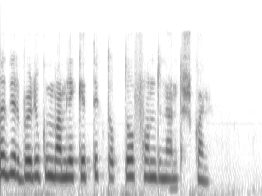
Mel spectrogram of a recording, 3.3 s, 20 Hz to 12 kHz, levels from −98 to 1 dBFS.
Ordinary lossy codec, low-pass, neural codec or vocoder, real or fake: MP3, 64 kbps; 7.2 kHz; codec, 16 kHz, 2 kbps, X-Codec, HuBERT features, trained on LibriSpeech; fake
